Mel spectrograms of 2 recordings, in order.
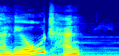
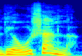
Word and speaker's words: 刘禅: 这个字啊是个多音字，一读禅，是佛教用语；另一个呢读禅，禅让的禅。虽然多少年的说书流传，大家都习惯叫他刘禅，但实际上啊，更讲究一点呢，就应该读成刘禅了。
